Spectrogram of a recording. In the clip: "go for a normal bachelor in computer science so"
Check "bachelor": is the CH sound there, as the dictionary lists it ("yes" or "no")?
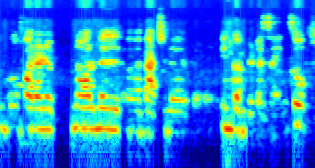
yes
